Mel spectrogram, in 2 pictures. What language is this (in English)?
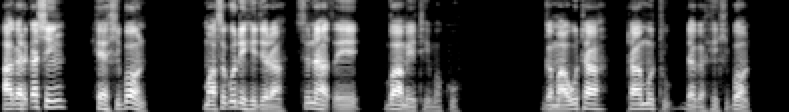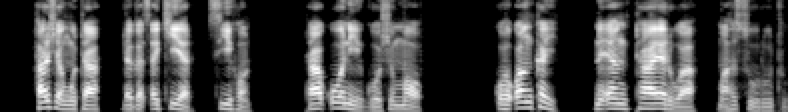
Hausa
